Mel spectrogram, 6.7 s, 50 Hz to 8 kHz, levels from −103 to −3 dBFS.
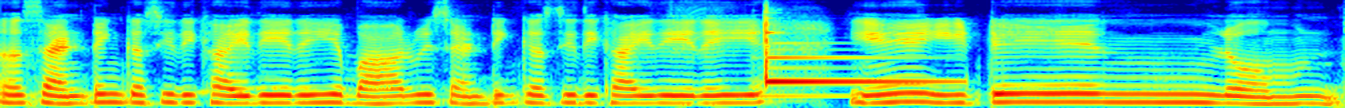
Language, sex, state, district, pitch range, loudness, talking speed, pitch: Hindi, female, Uttar Pradesh, Muzaffarnagar, 200-225 Hz, -19 LUFS, 150 wpm, 210 Hz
